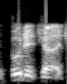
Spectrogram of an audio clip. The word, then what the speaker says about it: Buttigieg: And you talked about Mayor Pete Buttigieg, you did a real research on how to pronounce the last name, which I think it's just judge at the end. You got to stick judge. Okay. The Buttigieg.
